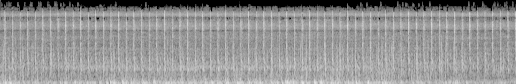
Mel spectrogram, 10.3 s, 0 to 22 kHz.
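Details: 2000 Chevy Tahoe Limited at steady idle with a sharp, regular ticking knock about twice a second riding over the engine, source unclear; engine knocking noise.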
